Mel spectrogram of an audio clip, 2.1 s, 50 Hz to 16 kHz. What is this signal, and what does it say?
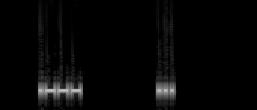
Morse code, heard as a keyed tone, about 44 wpm, spaced as for 12 wpm, 700 Hz. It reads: JS
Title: USA Call Signs - 5 Characters - 8x Character Spacing - 45wpm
